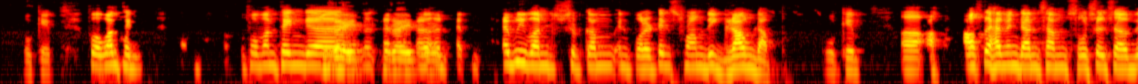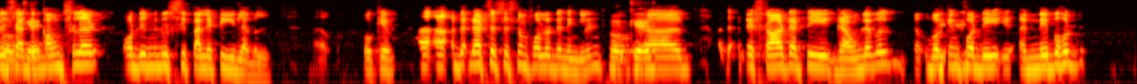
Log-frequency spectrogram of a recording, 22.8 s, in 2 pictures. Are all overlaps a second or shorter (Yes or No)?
Yes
